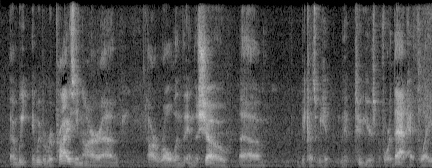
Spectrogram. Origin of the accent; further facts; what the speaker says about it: the South, United States; We're from the South, so it has to be about guns, right?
